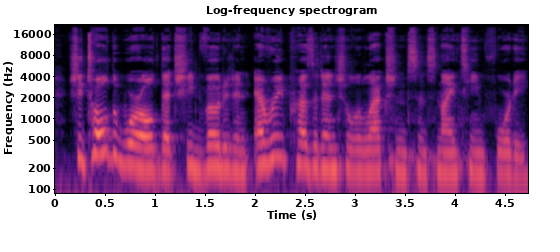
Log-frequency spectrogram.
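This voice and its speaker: On a very clean recording with a silent background, a woman speaks in an ordinary speaking voice. Her pitch is medium, with ordinary pitch variation. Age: middle-aged. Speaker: running channel host, journalist. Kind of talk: scripted narration.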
